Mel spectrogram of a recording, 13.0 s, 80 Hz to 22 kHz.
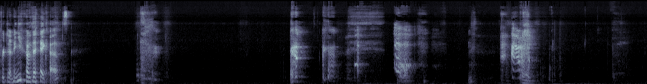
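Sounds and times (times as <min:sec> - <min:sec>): boy making fake hiccups: 0:02.8 - 0:03.2, 0:05.8 - 0:06.9, 0:10.0 - 0:11.0.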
